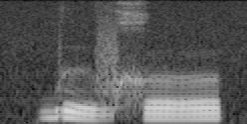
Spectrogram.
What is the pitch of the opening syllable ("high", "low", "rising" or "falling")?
falling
